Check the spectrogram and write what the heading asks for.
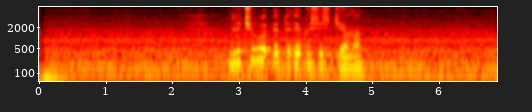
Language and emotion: Russian, neutral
